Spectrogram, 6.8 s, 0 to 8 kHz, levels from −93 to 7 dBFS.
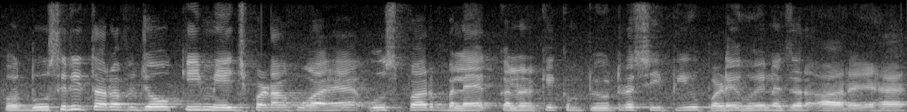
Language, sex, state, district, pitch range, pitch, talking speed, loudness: Hindi, male, Punjab, Fazilka, 160-185 Hz, 170 Hz, 195 wpm, -14 LUFS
